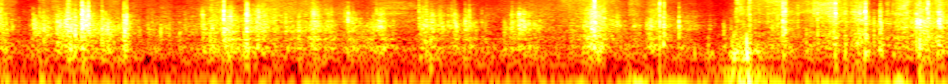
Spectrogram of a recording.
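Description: Fingers grab and turn the thin paper pages of an open Bible, then a flat palm rubs across the page. The result is a bright, crisp crinkling and rustling in quick bursts and soft swishes, with almost no low end.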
